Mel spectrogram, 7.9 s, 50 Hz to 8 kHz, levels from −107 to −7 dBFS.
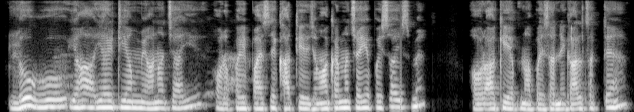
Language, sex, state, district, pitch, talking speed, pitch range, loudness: Hindi, male, Bihar, Begusarai, 160 Hz, 165 wpm, 140-175 Hz, -18 LUFS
